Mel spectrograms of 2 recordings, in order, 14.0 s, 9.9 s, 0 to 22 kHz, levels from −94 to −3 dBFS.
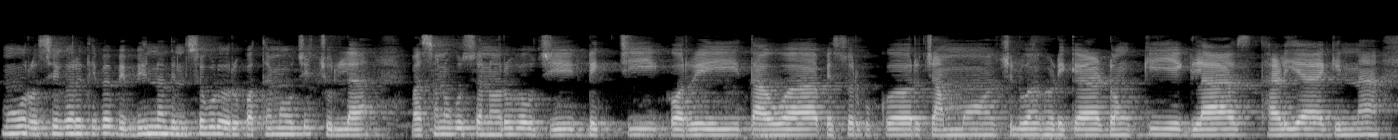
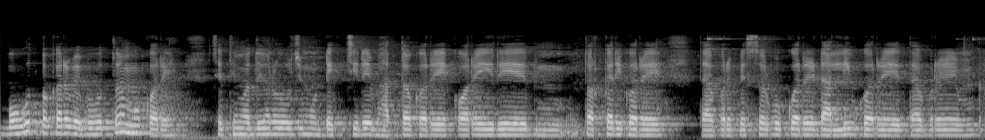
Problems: none marked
